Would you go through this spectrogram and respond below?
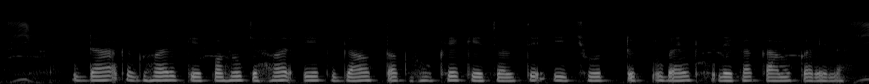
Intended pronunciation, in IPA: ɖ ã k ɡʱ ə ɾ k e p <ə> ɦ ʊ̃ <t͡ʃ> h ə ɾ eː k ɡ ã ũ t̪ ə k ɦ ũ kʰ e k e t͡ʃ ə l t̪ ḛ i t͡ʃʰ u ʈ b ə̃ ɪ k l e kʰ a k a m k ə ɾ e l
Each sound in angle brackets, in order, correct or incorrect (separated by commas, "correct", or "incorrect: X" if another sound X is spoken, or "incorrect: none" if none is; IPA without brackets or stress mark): correct, correct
